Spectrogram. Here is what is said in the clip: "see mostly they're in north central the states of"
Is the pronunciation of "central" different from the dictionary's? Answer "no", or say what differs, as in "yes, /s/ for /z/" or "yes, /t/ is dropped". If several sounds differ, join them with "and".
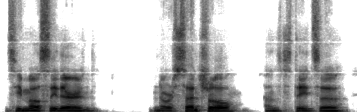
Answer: yes, /n/ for /l/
